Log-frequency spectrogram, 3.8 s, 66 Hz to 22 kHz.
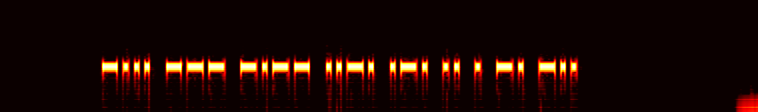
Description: Morse code, heard as a keyed tone, about 46 wpm, 700 Hz. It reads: BOYFRIEND
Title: Sentences from Top 1000 Words - Review Part 5 - New Word Drill - 45wpm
